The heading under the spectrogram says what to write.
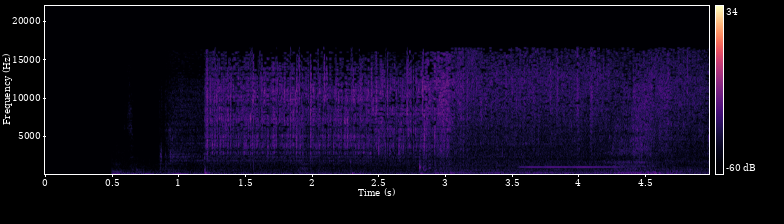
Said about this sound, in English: This faucet is a touch sensor faucet. So the idea is that ultimately, you know, it works like a normal faucet, but it also, if you leave it in the on position, you can just touch anywhere on the metal and it will turn on or off.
